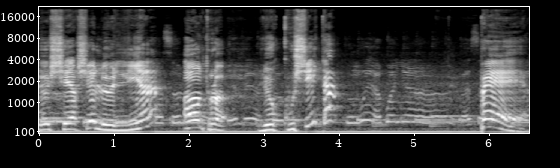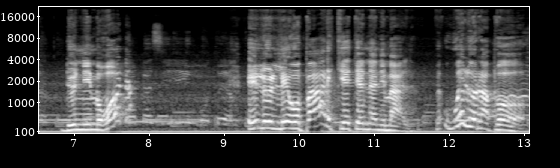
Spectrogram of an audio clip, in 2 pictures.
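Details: Adult male who describes his stuttering as a disability that worsens with emotion, speaking French; stuttering.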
